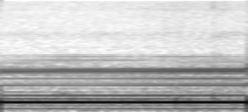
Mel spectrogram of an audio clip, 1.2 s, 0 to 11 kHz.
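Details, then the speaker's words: MAZDA Coccinelle street lantern, 1988-1996, 125W E27 mercury lamp, 220V 50Hz, ferromagnetic ballast with capacitor, at switch-on: steady low electrical hum, no buzzing or crackle, as the lamp warms; normal ballast hum. "Alors là, on entend bien le bruit du ballast déjà."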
